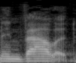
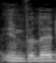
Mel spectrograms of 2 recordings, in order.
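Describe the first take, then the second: First: "invalid" with the stress on VAL; adjective-style "invalid", stressed on VAL; stress on second syllable. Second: "invalid" with the stress on IN; noun-style "invalid", front-stressed; stress on first syllable. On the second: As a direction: hit the first syllable of "invalid": IN-vuh-lid. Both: Shown as a demonstration. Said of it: "where you put your emphasis".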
